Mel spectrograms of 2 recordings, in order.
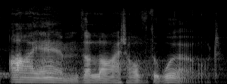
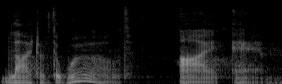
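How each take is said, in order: First: Said in the usual way. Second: Pause, then "I am" set apart, low and weighty; stress on I AM. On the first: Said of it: "The emphasis in that statement". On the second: Shown as a demonstration. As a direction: let "I am" land slowly as the point. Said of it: "The emphasis is on the "I am".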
